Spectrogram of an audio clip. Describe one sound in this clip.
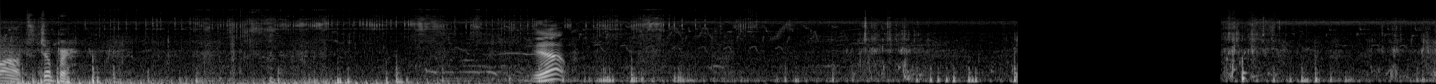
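A spinning reel whirs as fishing line is reeled in.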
